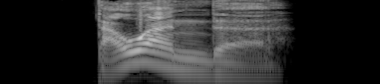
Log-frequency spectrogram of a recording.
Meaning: inflection of dauernd: 1. strong/mixed nominative/accusative feminine singular 2. strong nominative/accusative plural 3. weak nominative all-gender singular 4. weak accusative feminine/neuter singular
- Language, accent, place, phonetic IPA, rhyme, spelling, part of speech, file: German, Germany, Berlin, [ˈdaʊ̯ɐndə], -aʊ̯ɐndə, dauernde, adjective, De-dauernde.ogg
